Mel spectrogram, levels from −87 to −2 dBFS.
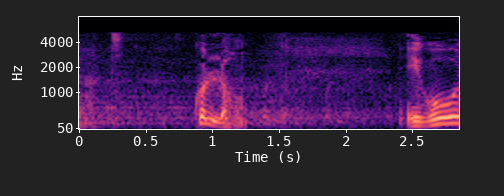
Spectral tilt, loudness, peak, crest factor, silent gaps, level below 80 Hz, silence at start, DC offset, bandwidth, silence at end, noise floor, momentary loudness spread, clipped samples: -11.5 dB/octave; -25 LUFS; -8 dBFS; 18 dB; none; -62 dBFS; 0 s; under 0.1%; 5.4 kHz; 0 s; -50 dBFS; 23 LU; under 0.1%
